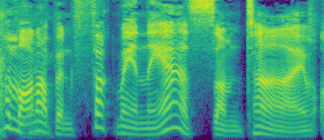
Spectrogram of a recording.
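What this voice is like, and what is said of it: Mae West impression. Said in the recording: “did Mae West for her Snatch Game impersonation. It is so fucking perfect.”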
